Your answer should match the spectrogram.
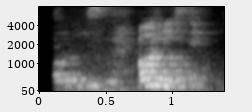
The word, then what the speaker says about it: ónice: de látigo, piedras de ónice, acento en la O, ónice, y piedras de encaste para el efod y para el pectoral.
